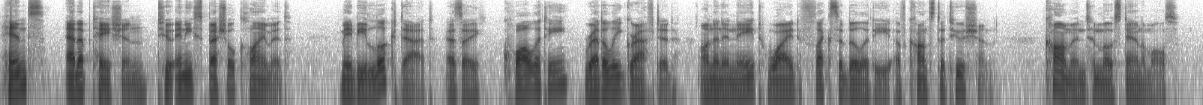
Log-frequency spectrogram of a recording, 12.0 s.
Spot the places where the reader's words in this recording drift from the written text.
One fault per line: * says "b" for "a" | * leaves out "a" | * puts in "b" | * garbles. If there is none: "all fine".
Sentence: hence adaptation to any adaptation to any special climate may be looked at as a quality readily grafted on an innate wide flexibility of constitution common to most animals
* leaves out "adaptation to any"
